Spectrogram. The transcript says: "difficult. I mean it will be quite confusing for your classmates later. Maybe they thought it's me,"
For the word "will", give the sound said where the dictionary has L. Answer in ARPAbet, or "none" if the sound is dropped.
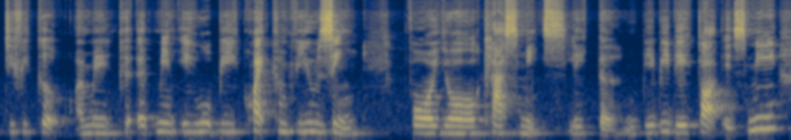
N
